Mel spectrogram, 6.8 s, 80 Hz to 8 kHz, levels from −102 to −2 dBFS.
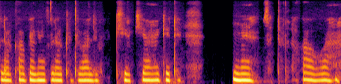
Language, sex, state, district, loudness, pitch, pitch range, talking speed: Hindi, female, Bihar, Araria, -13 LUFS, 220 Hz, 215-230 Hz, 60 wpm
